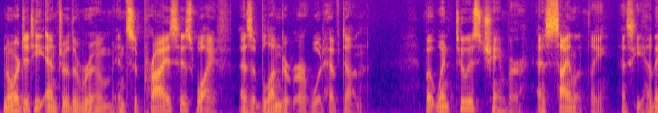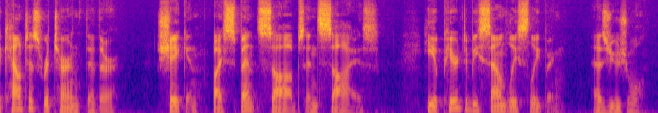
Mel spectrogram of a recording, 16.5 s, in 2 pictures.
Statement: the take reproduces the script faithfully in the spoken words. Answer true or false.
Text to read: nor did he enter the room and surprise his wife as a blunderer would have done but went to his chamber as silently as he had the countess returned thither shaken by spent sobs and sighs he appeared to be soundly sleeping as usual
true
